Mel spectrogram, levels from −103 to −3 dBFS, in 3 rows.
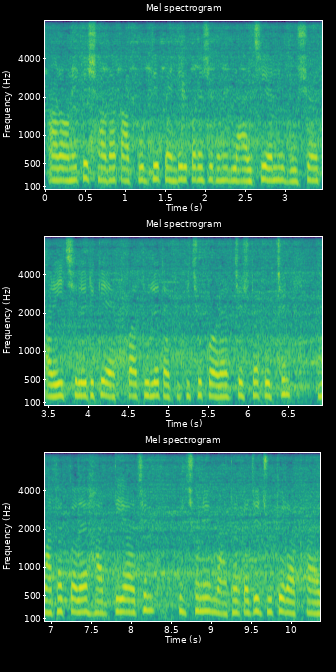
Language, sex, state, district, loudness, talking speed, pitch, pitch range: Bengali, female, West Bengal, North 24 Parganas, -14 LUFS, 210 wpm, 215 Hz, 205-225 Hz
